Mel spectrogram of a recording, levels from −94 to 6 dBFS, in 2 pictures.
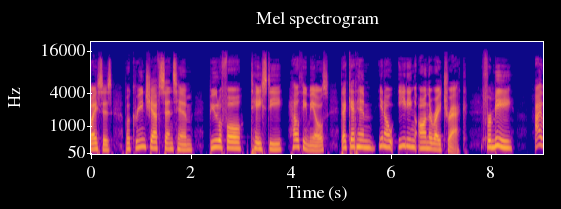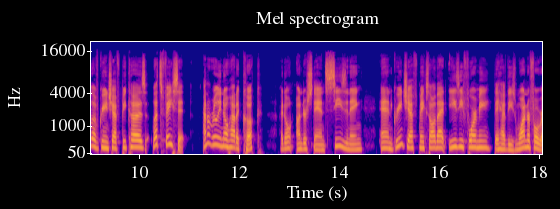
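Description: No technical faults occur anywhere in the recording, so there is nothing to describe in time order.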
